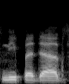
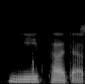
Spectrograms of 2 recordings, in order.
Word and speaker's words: NipahDUBS: Hi, it's actually pronounced NipahDUBS. It's a common error. It's fine. NipahDUBS.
